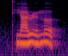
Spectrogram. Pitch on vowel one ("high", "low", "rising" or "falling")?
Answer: rising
